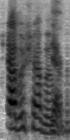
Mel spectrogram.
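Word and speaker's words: shabu-shabu: Is that how it's pronounced? I'm horrible. Shabu shabu. Shabu shabu? No, shabu shabu.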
